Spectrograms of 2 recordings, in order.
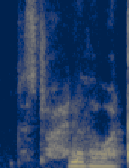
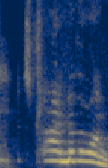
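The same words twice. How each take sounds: First: Whispered to herself; a private whisper while fiddling with the stream. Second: Said in the usual way. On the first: Real, not acted. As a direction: breathe it out under the breath. Whispers to self while fixing stream.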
